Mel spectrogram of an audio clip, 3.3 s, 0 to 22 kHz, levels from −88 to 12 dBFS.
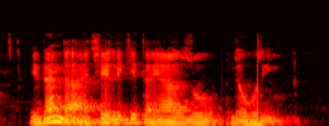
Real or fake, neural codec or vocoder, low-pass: real; none; 7.2 kHz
